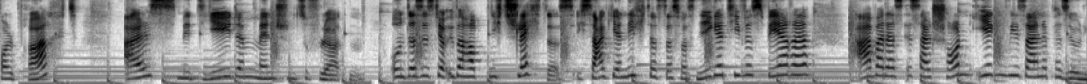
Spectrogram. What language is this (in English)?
German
